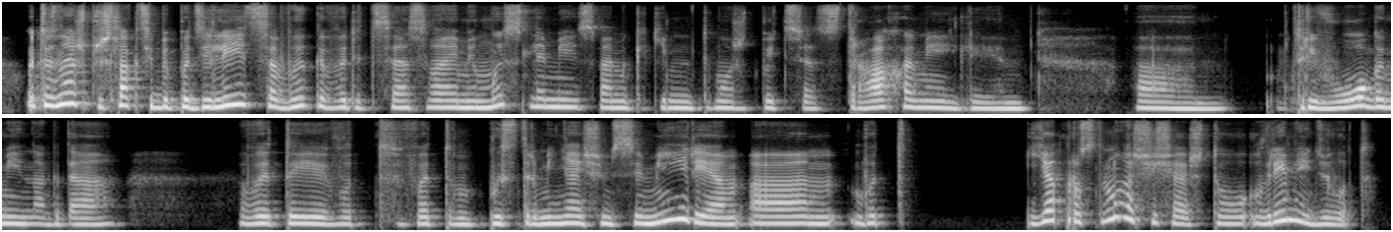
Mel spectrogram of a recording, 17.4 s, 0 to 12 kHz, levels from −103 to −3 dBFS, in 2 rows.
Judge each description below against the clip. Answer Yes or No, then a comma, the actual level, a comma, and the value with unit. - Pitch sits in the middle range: No, high, 205 Hz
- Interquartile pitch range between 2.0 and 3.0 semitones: Yes, narrow, 2.6 semitones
